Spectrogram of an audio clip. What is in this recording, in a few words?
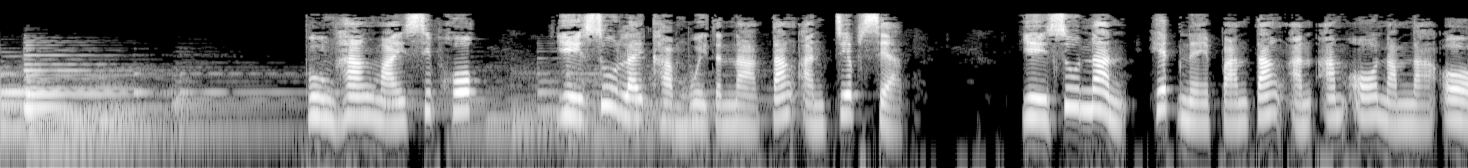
good news shan eastern, drama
